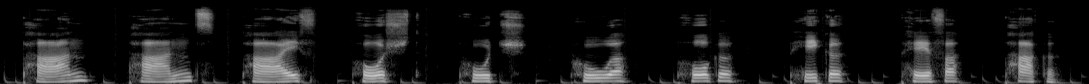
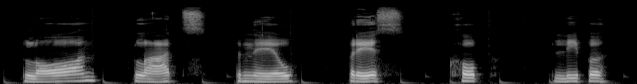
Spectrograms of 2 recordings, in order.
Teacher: P, assim como K, é aspirado no começo das palavras antes de uma vogal.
